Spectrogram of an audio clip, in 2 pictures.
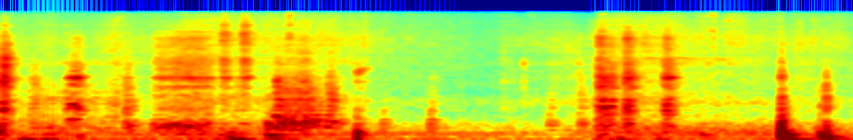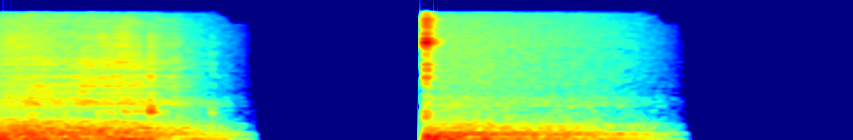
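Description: Small clicks and taps from handling metal tweezers over a silicone work mat, with a steady low hum behind them. About five and a half seconds in the sound drops to dead silence, comes back briefly, and cuts out again.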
